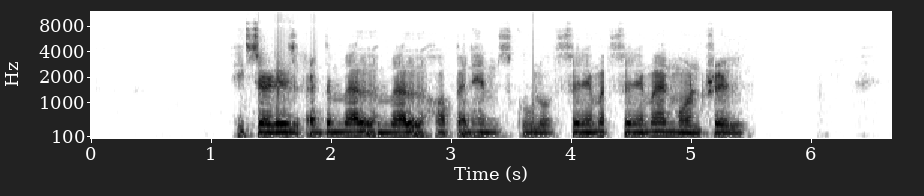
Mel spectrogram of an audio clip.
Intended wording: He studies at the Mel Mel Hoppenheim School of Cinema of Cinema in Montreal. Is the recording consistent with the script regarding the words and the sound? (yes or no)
yes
